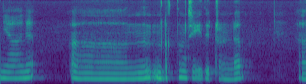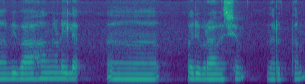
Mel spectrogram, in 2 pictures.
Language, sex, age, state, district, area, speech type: Malayalam, female, 18-30, Kerala, Idukki, rural, spontaneous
